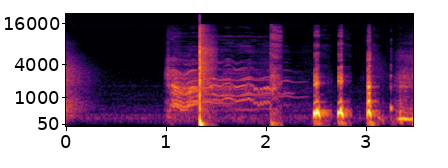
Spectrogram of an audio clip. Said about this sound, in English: Do you want to clap? Are we clapping? Oh, let's clap. Ready? All right. 3, 2, 1.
